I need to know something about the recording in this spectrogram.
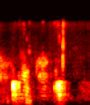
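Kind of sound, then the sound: animal, dog growling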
